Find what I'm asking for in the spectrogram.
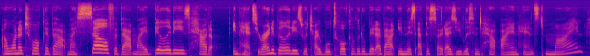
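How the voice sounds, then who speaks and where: A woman's voice: fairly low pitch, fast talker, few pauses, darkish tone. A woman talking casually on a solo podcast, chatty and a little nervous, stumbling over her words and rephrasing as she goes. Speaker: podcast host, psychic channel.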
